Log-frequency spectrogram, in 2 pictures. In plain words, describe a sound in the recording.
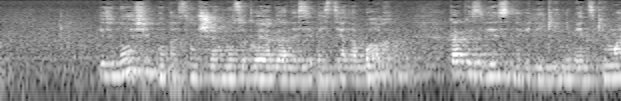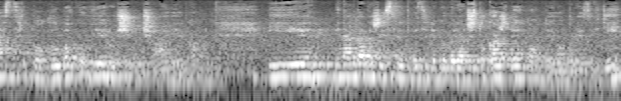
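A man speaks clearly to an audience in a large hall.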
